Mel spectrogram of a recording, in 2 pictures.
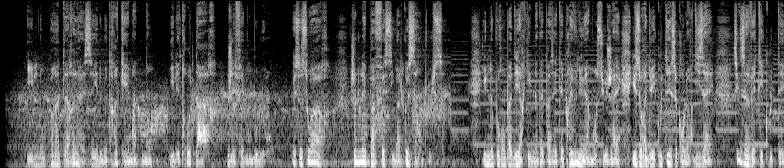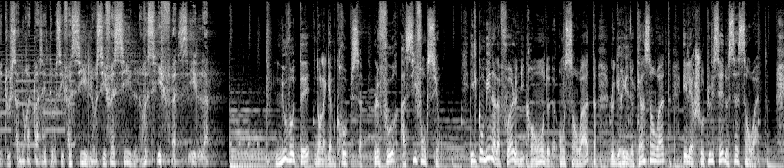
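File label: French, male, narration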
